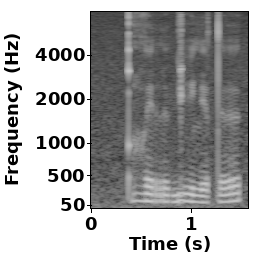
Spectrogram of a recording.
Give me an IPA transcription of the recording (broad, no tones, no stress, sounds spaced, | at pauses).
qʼ ɔ̤ e̯ r ɨ ɡ i lʲ ɐ t ɘ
